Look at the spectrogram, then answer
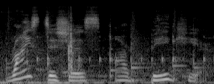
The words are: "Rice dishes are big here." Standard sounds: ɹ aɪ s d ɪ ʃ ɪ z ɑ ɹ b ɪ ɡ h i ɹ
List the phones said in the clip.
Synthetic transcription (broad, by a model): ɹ aɪ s d ɪ ʃ ɪ z ɑ ɹ b ɪ ɡ h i ɹ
